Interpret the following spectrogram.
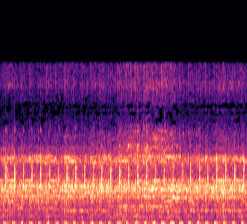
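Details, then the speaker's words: Yamaha Mio Sporty scooter idling: fast, even metallic ticking over the idle. This is starter bendix (one-way clutch) rattle from a weak bendix spring, which also made starting hard; the ticking is quieter than before but still present. "so medyo nabawasan ung kanyang tagiti kumpara kanina talagang malakas so iba-iba ni iba-iba na yung tunog niya ngayon Ayan mga paps Yung kanyang vindex yung isang spring ng vindex niya Mahina"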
